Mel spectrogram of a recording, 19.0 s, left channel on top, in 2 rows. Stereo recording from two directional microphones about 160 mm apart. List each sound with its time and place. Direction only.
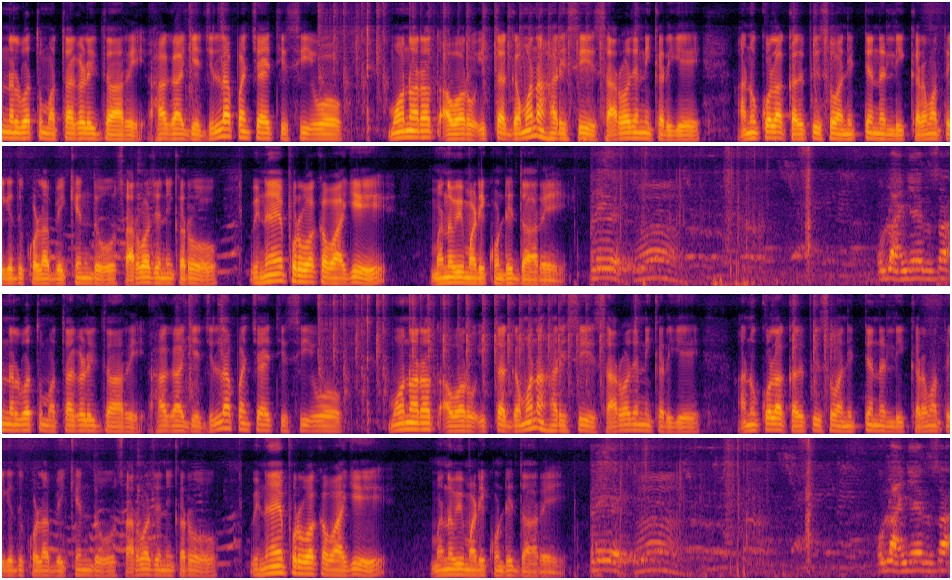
0.0 s speech: 15° left (ahead or behind)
